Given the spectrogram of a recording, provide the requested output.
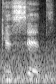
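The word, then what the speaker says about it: קשת: Now that word, the Hebrew word bow, used in Genesis 9:17, is keset or kese. Yeah, they pronounce the T at the end, keset.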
